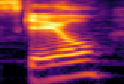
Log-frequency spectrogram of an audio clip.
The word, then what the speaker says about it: Skale: That's Skale, spelled with a K.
